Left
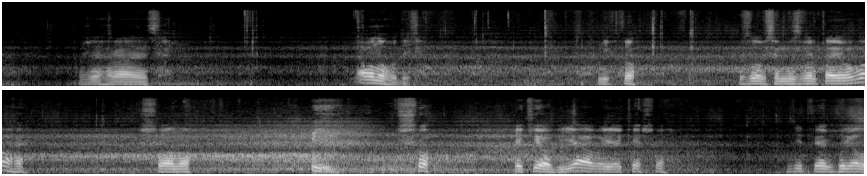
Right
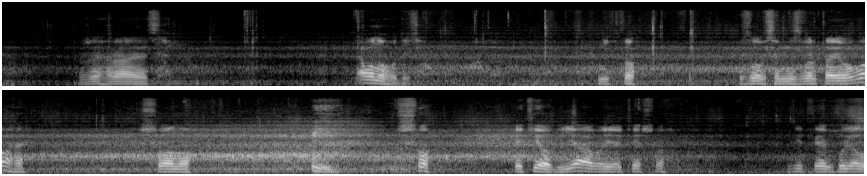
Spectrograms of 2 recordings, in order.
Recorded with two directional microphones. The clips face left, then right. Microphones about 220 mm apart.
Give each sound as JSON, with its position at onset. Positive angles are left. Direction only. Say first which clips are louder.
{"t": 0.8, "sound": "speech", "louder": "left 3 dB", "side_deg": 20}
{"t": 3.5, "sound": "speech", "louder": "left 3 dB", "side_deg": 20}
{"t": 6.0, "sound": "speech", "louder": "left 3 dB", "side_deg": 20}
{"t": 9.9, "sound": "a sound", "louder": "left 3 dB", "side_deg": 15}
{"t": 13.3, "sound": "a sound", "louder": "left 3 dB", "side_deg": 50}
{"t": 14.3, "sound": "speech", "louder": "left 2 dB", "side_deg": 15}
{"t": 16.6, "sound": "speech", "louder": "left 4 dB", "side_deg": 25}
